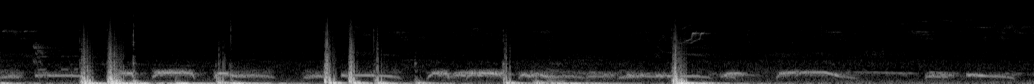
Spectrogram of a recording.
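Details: Two magpies attack a microphone in a small yard at six in the morning on 17 July 2018. Soft cooing, warbling chatter runs throughout. Sharp heavy thumps and knocks come from the birds striking the microphone.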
